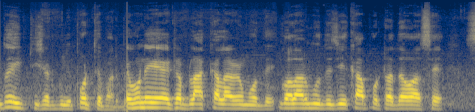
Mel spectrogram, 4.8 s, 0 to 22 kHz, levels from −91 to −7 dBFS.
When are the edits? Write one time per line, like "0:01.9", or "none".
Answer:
0:01.2
0:02.7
